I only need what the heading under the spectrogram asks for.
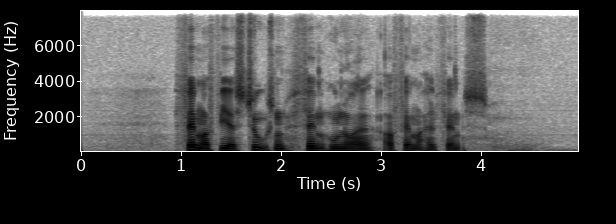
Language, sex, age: Danish, male, 36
